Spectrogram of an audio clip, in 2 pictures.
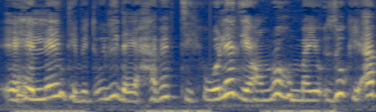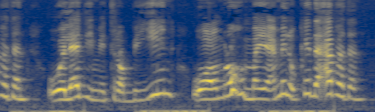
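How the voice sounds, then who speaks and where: A woman's voice: a little high, lively intonation, racing. A woman voicing a short-tempered middle-aged husband in an Egyptian accent, blustering at his children. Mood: soothing. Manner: barking, blustering.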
